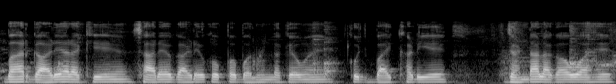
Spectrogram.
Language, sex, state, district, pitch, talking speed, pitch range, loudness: Hindi, male, Bihar, East Champaran, 115 Hz, 195 wpm, 110-115 Hz, -18 LUFS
